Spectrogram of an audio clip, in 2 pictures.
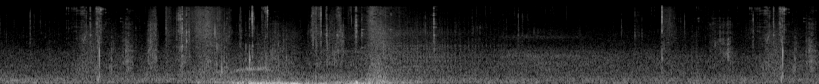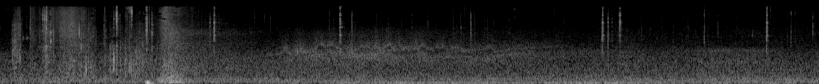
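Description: Menu clicks tick sharply now and then.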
